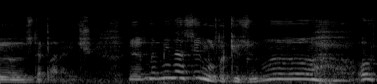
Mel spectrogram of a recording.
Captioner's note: speaks Finnish with Russian Accent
